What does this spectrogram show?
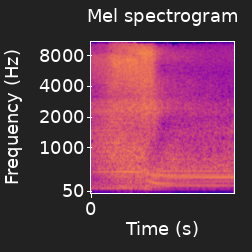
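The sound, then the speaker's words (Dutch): A car speeds past, its loud engine roaring and then dropping sharply in pitch as it goes, leaving a steady motor drone afterward. No one speaks. “Lekker hard rijden.”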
